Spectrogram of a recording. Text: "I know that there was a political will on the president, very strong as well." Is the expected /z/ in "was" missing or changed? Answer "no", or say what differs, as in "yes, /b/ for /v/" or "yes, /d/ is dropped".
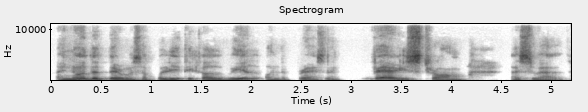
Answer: yes, /s/ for /z/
